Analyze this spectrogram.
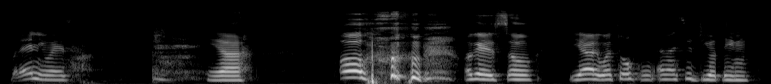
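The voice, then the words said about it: Out of breath, panting. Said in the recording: “I'm out of breath, but I'm stretching.”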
